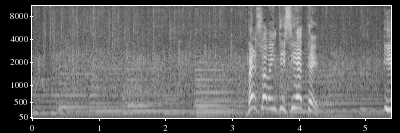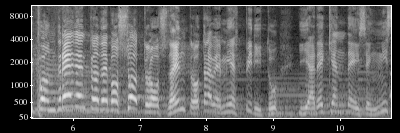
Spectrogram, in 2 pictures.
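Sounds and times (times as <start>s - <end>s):
audience applause: 0.0s - 6.2s
speech: 3.3s - 4.4s, 5.3s - 10.7s.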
